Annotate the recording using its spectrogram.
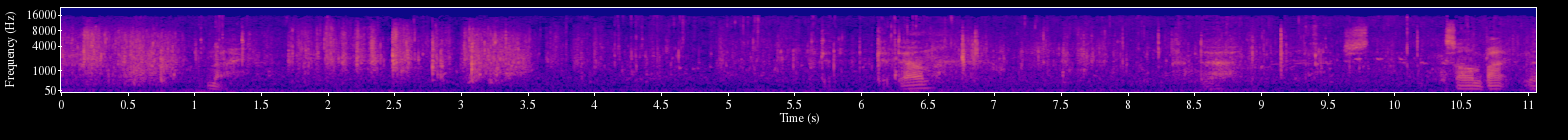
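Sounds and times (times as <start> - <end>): small water splashes: 0.0 - 11.0
water lapping on pebble shore: 0.0 - 11.0.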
